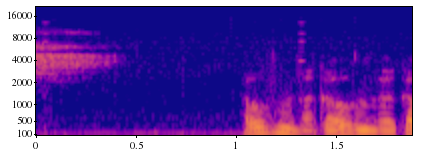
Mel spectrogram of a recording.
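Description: An elderly man's voice speaks through a loudspeaker.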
